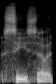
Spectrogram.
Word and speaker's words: Seeso: CISO. It's spelled S-E-E-S-O.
